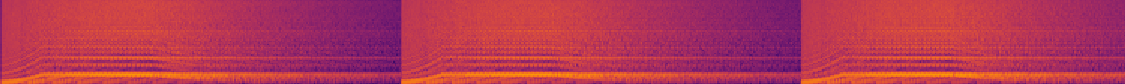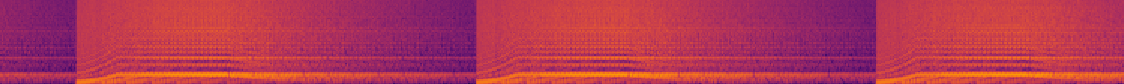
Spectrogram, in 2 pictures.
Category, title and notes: Sound effects > Other mechanisms, engines, machines
Alarm Siren
A siren sound i made for a song, should loop seamlessly Created using the Voltage Modular synthesizer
